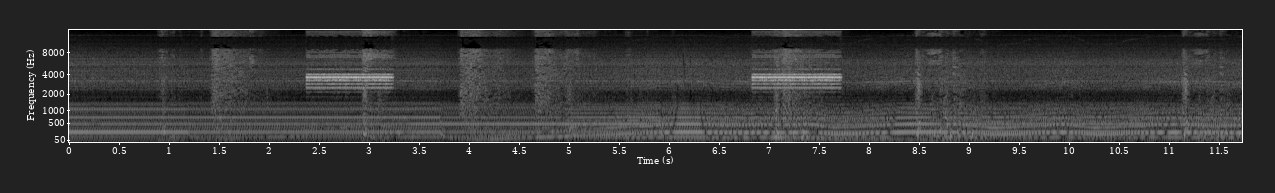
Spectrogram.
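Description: A car engine roars and revs as the car drives over rough ground.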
